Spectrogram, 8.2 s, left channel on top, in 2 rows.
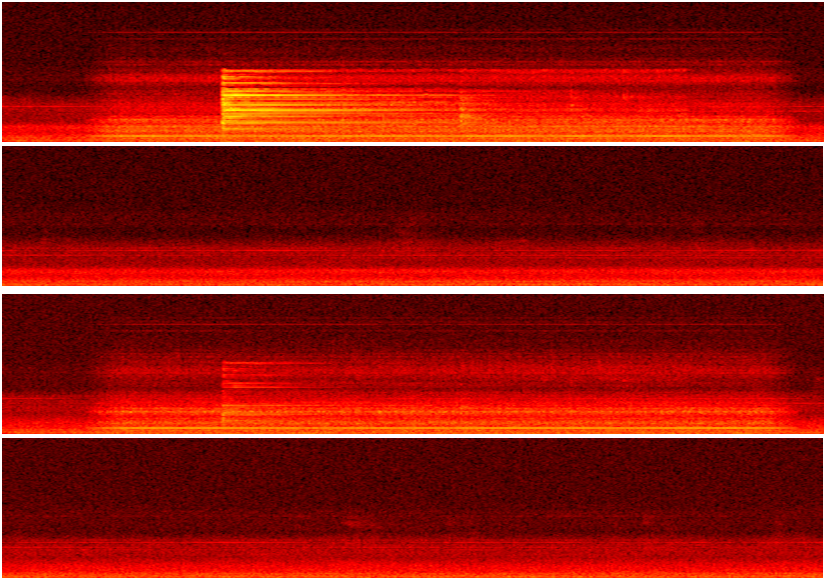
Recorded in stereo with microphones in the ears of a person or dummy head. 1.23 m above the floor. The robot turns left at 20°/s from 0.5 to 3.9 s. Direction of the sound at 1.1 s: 75° left.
